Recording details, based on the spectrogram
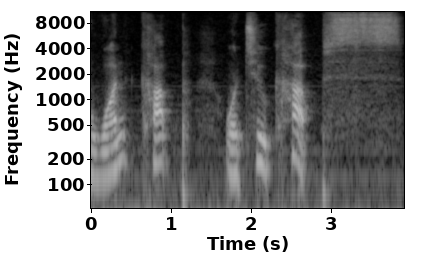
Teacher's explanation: There's no voicing at the end of that word. The S remains unvoiced. 1 cup, 2 cups.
